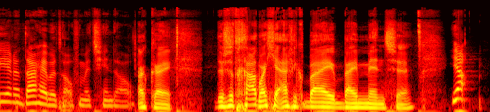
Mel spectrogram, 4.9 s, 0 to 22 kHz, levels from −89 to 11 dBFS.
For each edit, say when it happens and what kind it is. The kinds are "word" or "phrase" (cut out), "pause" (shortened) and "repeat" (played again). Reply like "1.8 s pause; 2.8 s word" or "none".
2.0 s pause; 2.6 s word; 3.0 s word; 3.4 s word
